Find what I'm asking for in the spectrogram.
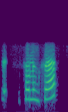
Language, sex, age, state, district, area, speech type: Tamil, female, 18-30, Tamil Nadu, Coimbatore, rural, conversation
